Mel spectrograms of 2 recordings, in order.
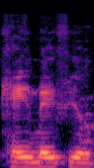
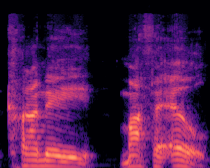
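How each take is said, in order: First: The surname is pronounced in the ordinary way. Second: The surname is pronounced in a fancy, foreign-sounding way.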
